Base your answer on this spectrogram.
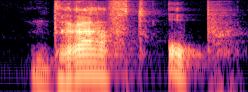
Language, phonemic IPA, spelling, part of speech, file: Dutch, /ˈdraft ˈɔp/, draaft op, verb, Nl-draaft op.ogg
- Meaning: inflection of opdraven: 1. second/third-person singular present indicative 2. plural imperative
